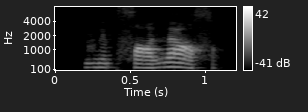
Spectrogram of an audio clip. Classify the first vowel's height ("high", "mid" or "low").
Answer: high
